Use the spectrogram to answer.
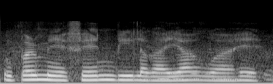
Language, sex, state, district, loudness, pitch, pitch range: Hindi, female, Arunachal Pradesh, Papum Pare, -12 LUFS, 200 Hz, 185-205 Hz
